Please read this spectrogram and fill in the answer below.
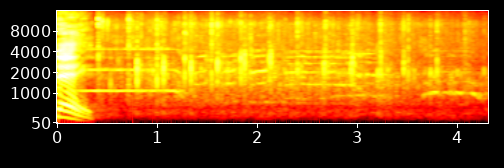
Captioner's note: audience cheers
